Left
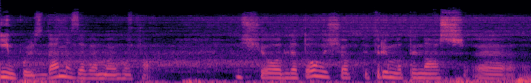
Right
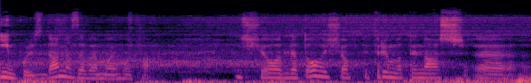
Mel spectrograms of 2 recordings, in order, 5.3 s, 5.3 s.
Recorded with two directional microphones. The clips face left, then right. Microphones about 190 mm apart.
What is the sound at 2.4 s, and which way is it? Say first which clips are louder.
Speech: left 5 dB; 20° left (ahead or behind).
